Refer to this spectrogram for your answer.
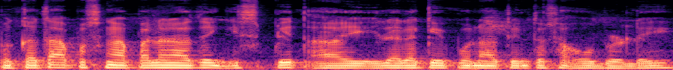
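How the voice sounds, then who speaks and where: A man speaks at a fairly low pitch. Noticeable background noise is present. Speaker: video tutorial creator. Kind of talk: tutorial. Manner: halting, many fillers.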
